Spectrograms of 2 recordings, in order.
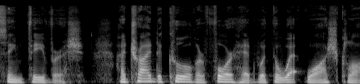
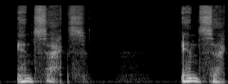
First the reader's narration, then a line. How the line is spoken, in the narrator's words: she whispered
